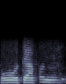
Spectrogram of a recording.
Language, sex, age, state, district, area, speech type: Marathi, female, 18-30, Maharashtra, Buldhana, rural, conversation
